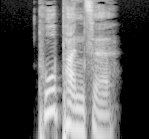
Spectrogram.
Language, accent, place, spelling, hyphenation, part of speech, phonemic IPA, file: German, Germany, Berlin, Popanze, Po‧pan‧ze, noun, /ˈpoːpantsə/, De-Popanze.ogg
- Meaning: nominative/accusative/genitive plural of Popanz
